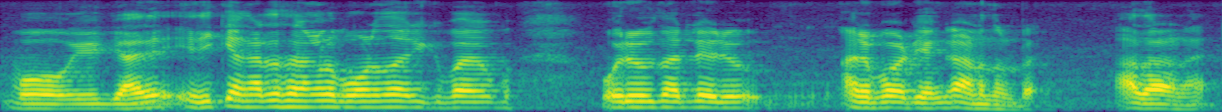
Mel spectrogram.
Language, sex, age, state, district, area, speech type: Malayalam, male, 60+, Kerala, Kottayam, rural, spontaneous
